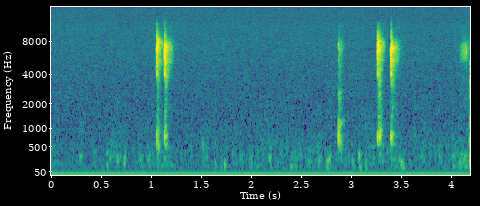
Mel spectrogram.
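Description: Near silence broken by a few short computer mouse clicks: a pair about a second in, then three more near the end.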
